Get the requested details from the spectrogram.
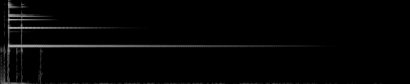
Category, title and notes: Instrument samples > Percussion
Bell 4.5x5.5cm 1
Subject : A bell 4.5cm wide, 5.5cm tall. Date YMD : 2025 04 21 Location : Gergueil France. Hardware : Tascam FR-AV2 Rode NT5 microphone. Weather : Processing : Trimmed and Normalized in Audacity. Probably some Fade in/outs too.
